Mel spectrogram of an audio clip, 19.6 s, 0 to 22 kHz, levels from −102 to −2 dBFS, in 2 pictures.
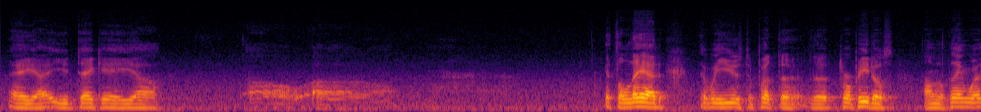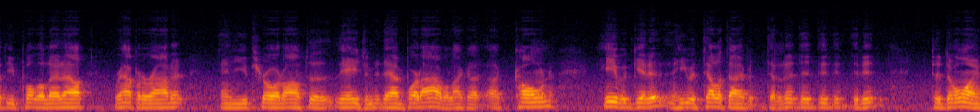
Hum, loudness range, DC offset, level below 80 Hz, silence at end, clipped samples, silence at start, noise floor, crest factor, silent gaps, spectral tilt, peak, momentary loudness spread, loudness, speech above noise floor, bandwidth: none; 15 LU; under 0.1%; -60 dBFS; 0 s; under 0.1%; 0.1 s; -54 dBFS; 20 dB; none; -10 dB/octave; -10 dBFS; 15 LU; -29 LUFS; 26 dB; 7.4 kHz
